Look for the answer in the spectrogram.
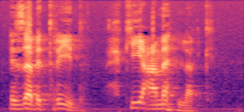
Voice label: slowly lebanese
